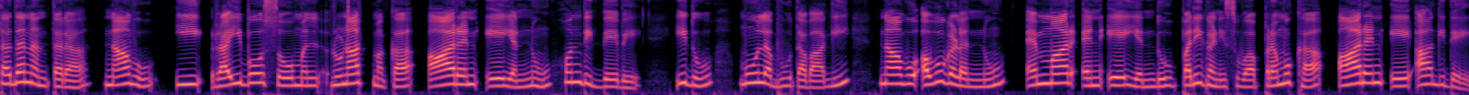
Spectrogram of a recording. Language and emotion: Kannada, neutral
